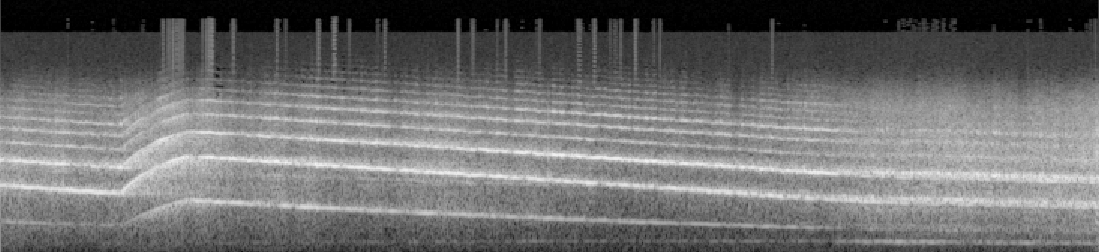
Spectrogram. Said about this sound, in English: it'll pass us here in a few seconds. Doppler. Here comes another fire truck.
